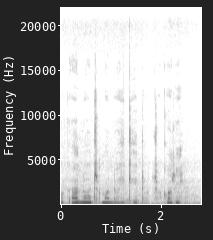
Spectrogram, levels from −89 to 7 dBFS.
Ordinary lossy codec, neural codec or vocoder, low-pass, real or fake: none; none; none; real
